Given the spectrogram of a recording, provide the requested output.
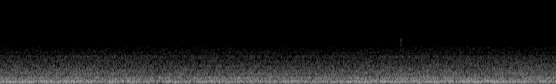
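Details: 2009 Lexus LS460 test drive after repairing a front underbody rattle on rough roads: only steady low road rumble, no clunks or rattles over bumps; front suspension sounds tight.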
